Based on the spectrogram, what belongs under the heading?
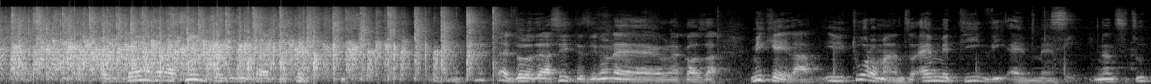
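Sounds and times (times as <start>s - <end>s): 
audience applause: 0.0s - 5.0s
speech: 1.3s - 3.7s, 4.8s - 11.5s.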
